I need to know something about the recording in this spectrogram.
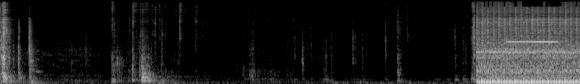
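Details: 1994 Kenworth T600, 12.7 L Detroit Series 60 diesel, after replacing leaking exhaust manifold gaskets and bolts, first start before warm-up re-torque: after some clanking, it fires and settles into a steady, even idle with no exhaust ticking; normal idle.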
